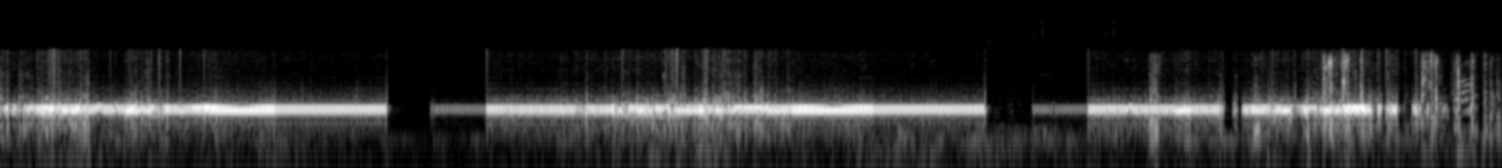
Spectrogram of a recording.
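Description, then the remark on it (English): A telephone ringing tone over a phone line during a call to Walmart: a steady, buzzy tone repeating in long bursts of several seconds, separated by brief pauses, loud and clear with no talking. “Why is the phone ringing?”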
